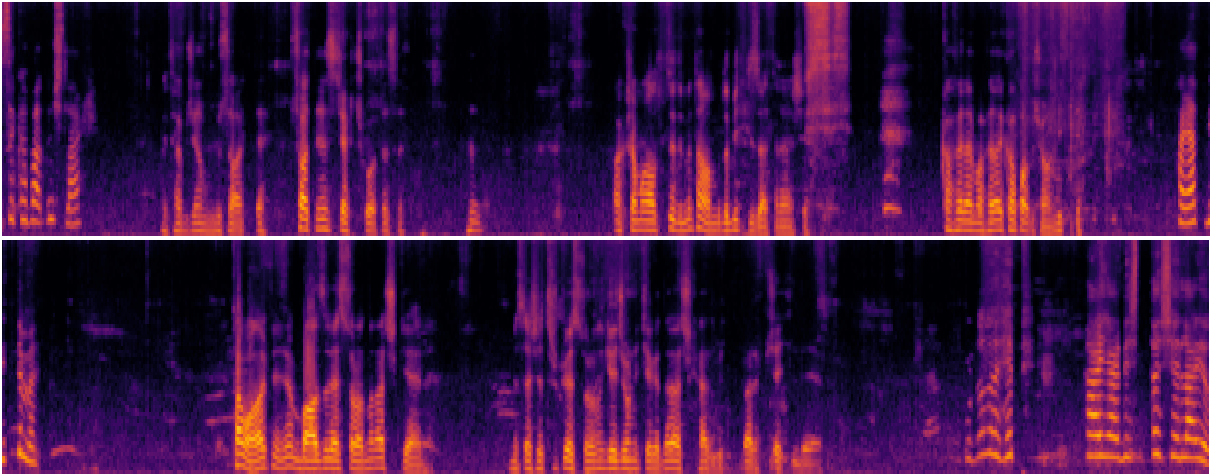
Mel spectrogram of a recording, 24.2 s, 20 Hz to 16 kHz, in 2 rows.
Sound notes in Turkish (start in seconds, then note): 10.5 kahkaha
